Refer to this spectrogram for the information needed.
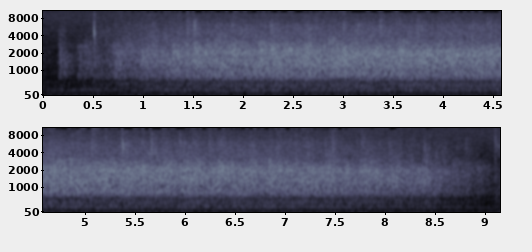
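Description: Steady audience applause, a dense wash of many hands clapping that swells in quickly, holds at an even, loud level for several seconds, then tapers off at the end. No one speaks.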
